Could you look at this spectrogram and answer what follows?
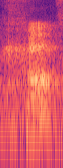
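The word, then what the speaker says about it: חית: Het, you have to pronounce in the back of the throat.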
